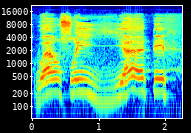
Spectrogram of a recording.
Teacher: Dia cuma ada sifat ham sahaja di situ, iaitu angin yang keluar.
